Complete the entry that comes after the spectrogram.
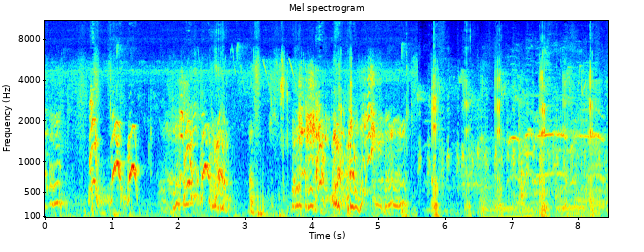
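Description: French bulldogs and other small dogs making a quick run of short grunts and yaps as they play; near the end, pigs grunting.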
